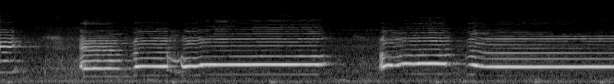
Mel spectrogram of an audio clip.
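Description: A young woman singing into a microphone, two phrases starting about a second in and about four seconds in, each ending on a long held note with a short break between them.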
